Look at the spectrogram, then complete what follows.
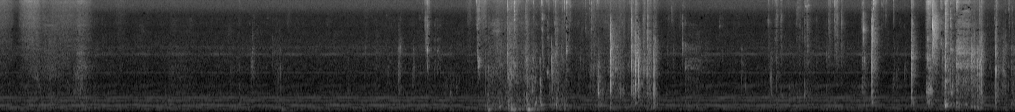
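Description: A clear plastic water bottle being handled, crinkling and clicking in two bursts, one about ten seconds in and one near the end, over a steady background hum.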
